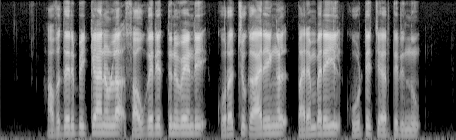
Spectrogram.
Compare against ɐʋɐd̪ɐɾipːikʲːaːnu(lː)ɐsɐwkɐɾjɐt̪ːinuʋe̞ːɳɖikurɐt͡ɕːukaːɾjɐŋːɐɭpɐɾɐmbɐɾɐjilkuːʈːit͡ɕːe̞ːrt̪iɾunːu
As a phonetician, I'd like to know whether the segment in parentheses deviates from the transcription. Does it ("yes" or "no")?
yes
